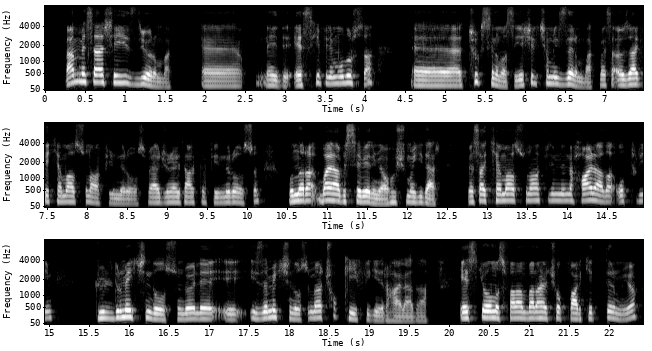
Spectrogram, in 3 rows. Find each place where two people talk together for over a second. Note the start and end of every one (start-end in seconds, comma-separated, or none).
none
